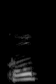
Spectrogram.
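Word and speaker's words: Qop: We pronounce it kop. It's in the throat.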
